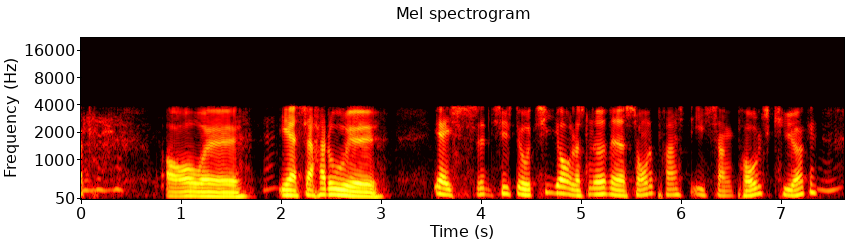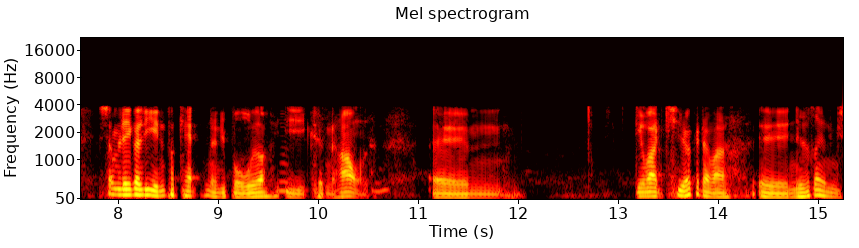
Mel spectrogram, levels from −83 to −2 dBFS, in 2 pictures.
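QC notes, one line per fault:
throughout iLBC codec: speech lacks everything above 4 kHz and sounds steadily rough and synthetic, consistent with 30 ms frames near 13.33 kbps, with no dropouts.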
